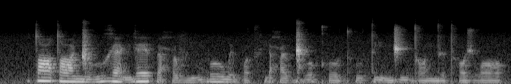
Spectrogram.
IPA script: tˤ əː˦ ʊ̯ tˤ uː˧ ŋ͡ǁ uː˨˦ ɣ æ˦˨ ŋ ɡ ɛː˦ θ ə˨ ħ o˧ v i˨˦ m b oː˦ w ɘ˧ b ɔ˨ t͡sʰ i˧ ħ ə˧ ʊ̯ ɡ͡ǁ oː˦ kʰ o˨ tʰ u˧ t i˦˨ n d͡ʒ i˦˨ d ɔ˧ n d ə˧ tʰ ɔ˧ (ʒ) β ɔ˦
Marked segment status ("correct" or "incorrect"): correct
